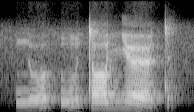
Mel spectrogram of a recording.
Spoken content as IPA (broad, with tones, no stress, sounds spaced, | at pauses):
n o˩˧ h ũ˩˧ t ɔ˥ nʲ œ˥˧ t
